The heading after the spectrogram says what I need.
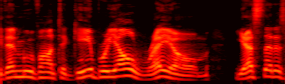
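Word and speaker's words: Rhéaume: opening weight we then move on to gabrielle rayom yes that is how it's pronounced despite the way that the commentator brian hightower was pronouncing it as rayom he could not lock out on 380 pounds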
